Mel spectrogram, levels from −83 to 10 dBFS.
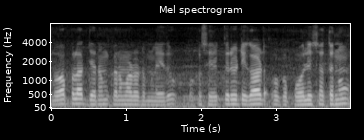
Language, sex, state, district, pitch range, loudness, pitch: Telugu, male, Andhra Pradesh, Sri Satya Sai, 145-160 Hz, -18 LUFS, 150 Hz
